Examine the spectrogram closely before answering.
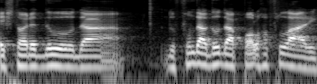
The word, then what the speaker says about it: Ralph Lauren: Eu estava vendo a história do fundador da Apollo, Ralph Lauren. Não sei nem se pronuncia assim. Ralph Lauren. Né? É assim? É assim mesmo.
